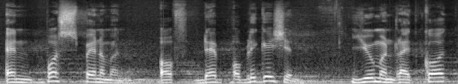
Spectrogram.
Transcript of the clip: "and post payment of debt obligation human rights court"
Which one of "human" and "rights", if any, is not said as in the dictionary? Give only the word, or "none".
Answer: rights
